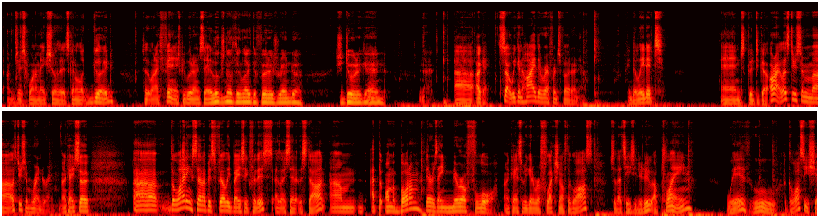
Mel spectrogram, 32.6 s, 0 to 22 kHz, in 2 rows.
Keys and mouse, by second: 0.4 Tab, 4.4 z, 7.9 z, 8.8 KP_1, 10.1 n, 11.6-13.6 drag, 11.9 n, 12.9 z, 14.4 z, 21.3 shift+a, 25.4-32.6 drag, 25.7 z.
